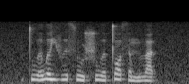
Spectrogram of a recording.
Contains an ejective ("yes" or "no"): no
